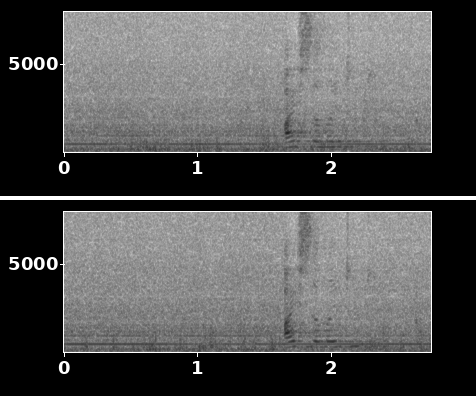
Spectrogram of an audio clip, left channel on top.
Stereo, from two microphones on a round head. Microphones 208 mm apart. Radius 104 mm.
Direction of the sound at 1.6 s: 40° right (ahead or behind).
